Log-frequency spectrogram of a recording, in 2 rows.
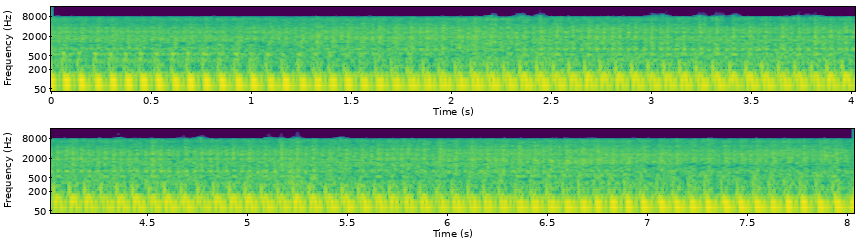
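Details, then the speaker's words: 164FMM single-cylinder motorcycle engine rebuilt after third-gear failure (new gearbox, cylinder, piston, carburetor); earlier knock traced to the crankshaft: now steady, even idle thump with no knock or clatter, bottom end sounds healthy. "вот я не знаю как будет работать так всё чётенько вроде"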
